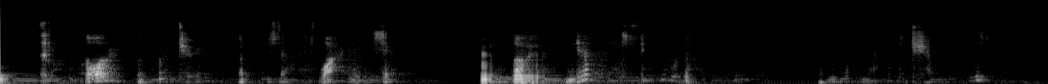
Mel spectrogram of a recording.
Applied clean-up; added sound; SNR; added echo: neural mask model DeepFilterNet 3.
